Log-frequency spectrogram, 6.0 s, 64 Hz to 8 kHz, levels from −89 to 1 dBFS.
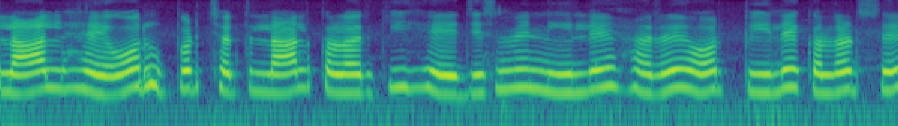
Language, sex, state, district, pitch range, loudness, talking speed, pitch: Hindi, female, Punjab, Kapurthala, 235-275 Hz, -16 LUFS, 160 wpm, 255 Hz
